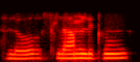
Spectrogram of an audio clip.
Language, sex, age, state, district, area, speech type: Urdu, female, 45-60, Bihar, Khagaria, rural, conversation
